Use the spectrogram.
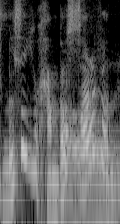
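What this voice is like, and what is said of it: Cartoonish Jar Jar Binks character voice. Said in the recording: “I do a good Jar Jar Binks.”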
